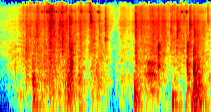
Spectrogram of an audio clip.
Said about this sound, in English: Stop slamming my door, you. The pixies downstairs don't like it.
